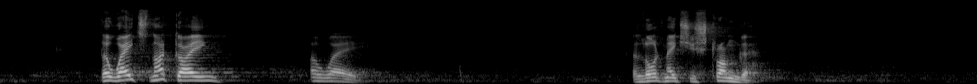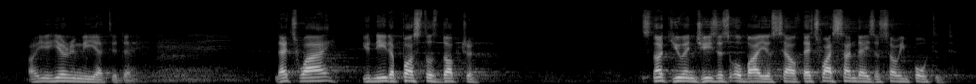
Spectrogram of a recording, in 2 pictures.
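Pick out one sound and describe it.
A man preaches with animation through a microphone, pausing between phrases.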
